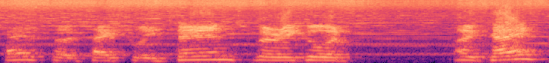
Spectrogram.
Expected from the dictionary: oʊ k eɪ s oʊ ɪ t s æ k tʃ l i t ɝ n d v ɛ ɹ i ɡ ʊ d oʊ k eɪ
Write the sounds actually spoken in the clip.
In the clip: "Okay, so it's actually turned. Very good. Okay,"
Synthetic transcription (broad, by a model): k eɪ s oʊ ɪ t s æ k tʃ l i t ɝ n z v ɛ ɹ i ɡ ʊ d oʊ k eɪ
